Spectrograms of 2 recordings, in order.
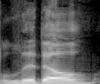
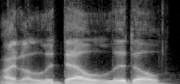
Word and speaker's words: Liddell: I think I mispronounced that. It's Liddell. Liddell.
